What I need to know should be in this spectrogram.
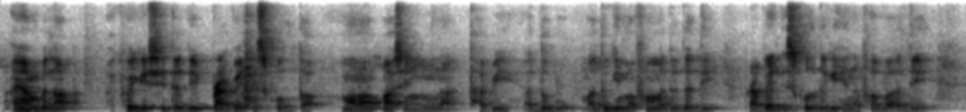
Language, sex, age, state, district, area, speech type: Manipuri, male, 18-30, Manipur, Bishnupur, rural, spontaneous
